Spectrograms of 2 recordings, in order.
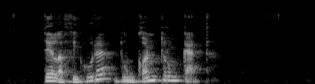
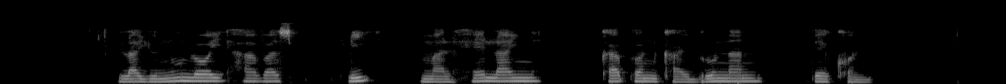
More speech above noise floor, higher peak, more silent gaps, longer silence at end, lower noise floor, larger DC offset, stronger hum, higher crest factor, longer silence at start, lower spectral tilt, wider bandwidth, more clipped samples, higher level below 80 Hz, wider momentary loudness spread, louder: about the same, 47 dB vs 46 dB; first, -6 dBFS vs -16 dBFS; neither; second, 1.05 s vs 1.35 s; second, -70 dBFS vs -81 dBFS; neither; neither; about the same, 20 dB vs 22 dB; second, 0.45 s vs 1.2 s; first, -7 dB/octave vs -5 dB/octave; first, 11.5 kHz vs 7.4 kHz; neither; first, -60 dBFS vs -70 dBFS; second, 6 LU vs 13 LU; first, -24 LUFS vs -36 LUFS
